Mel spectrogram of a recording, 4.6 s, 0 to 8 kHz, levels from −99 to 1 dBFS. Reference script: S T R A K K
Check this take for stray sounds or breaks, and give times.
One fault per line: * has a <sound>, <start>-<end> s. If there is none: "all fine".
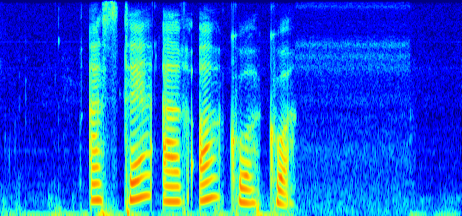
all fine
